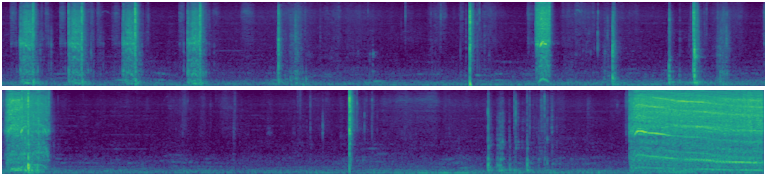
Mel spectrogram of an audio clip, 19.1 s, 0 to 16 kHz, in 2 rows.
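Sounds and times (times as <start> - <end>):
cordless drill spinning up: 9.6 - 10.2, 17.4 - 19.0.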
